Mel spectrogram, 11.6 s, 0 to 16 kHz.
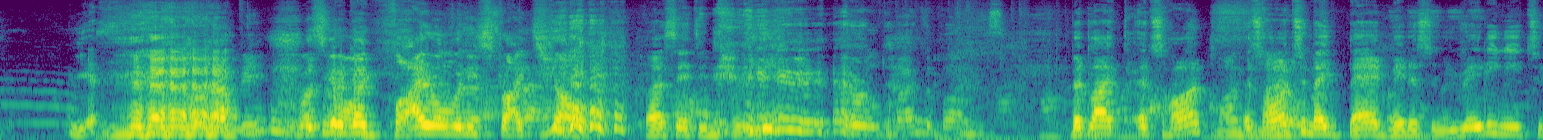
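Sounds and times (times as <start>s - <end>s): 
cat meowing: 0.0s - 0.8s
speech: 0.5s - 11.5s
laughter: 0.6s - 9.8s.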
